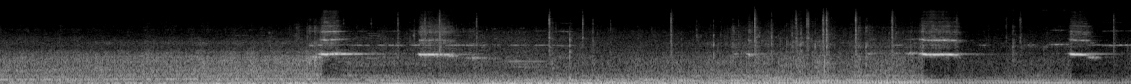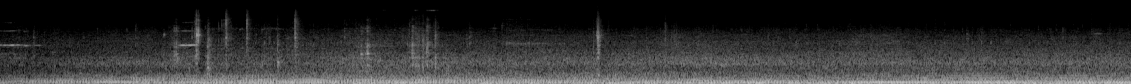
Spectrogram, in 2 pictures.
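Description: E-bike riding along with wind rushing on the microphone, broken by four short, high squeals of its brakes, two close together about three and four seconds in and two louder ones around nine and eleven seconds in. The rushing eases after the squeals as the bike slows, and there are scattered light clicks from the ride.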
